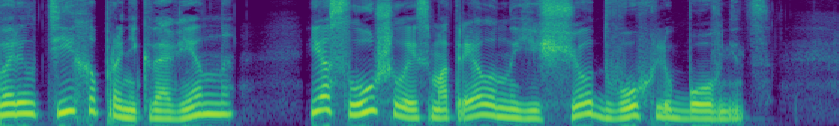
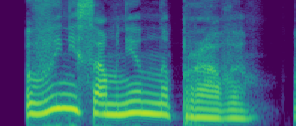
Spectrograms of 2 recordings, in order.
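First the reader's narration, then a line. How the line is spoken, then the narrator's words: Sigh. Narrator (Russian): вздохнула я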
